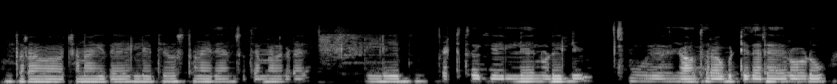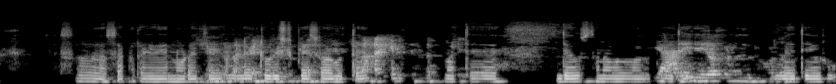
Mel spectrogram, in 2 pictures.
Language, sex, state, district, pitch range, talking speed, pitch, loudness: Kannada, male, Karnataka, Chamarajanagar, 130-135 Hz, 95 wpm, 135 Hz, -20 LUFS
